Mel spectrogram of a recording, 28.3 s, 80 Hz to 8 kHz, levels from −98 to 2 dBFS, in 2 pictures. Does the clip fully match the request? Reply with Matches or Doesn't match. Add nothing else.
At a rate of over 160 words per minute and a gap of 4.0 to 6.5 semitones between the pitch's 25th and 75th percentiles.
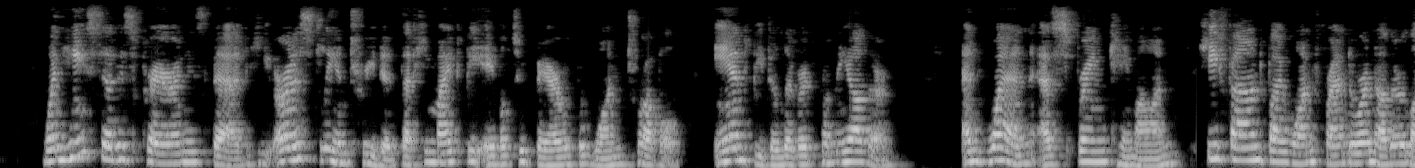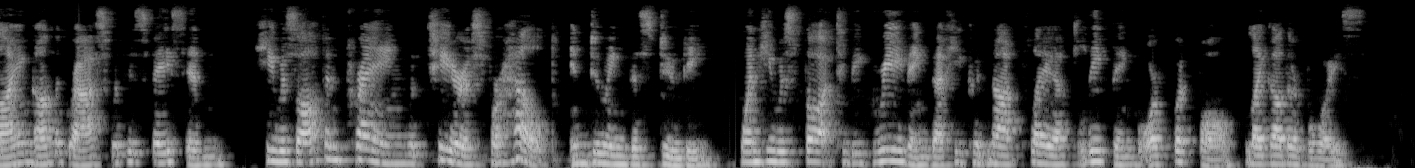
Matches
